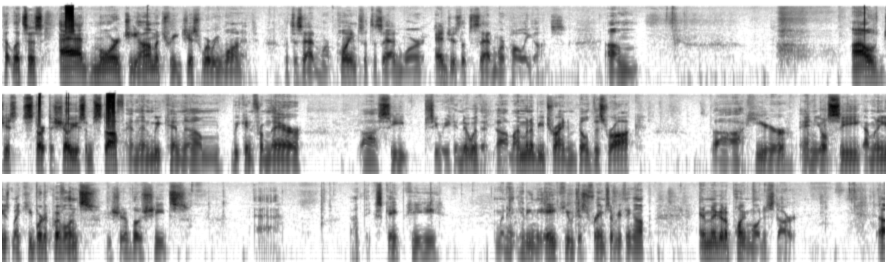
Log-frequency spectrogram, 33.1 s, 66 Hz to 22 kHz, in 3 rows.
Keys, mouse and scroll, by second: 23.7 s, 24.8 s, 25.4 click, 26.3 Escape, 27.6 a, 28.7 a, 29.4 a, 31.5 click.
